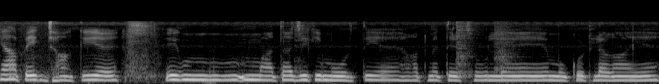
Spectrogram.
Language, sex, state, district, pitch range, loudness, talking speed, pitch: Hindi, female, Bihar, Saharsa, 190-205 Hz, -23 LUFS, 175 wpm, 195 Hz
